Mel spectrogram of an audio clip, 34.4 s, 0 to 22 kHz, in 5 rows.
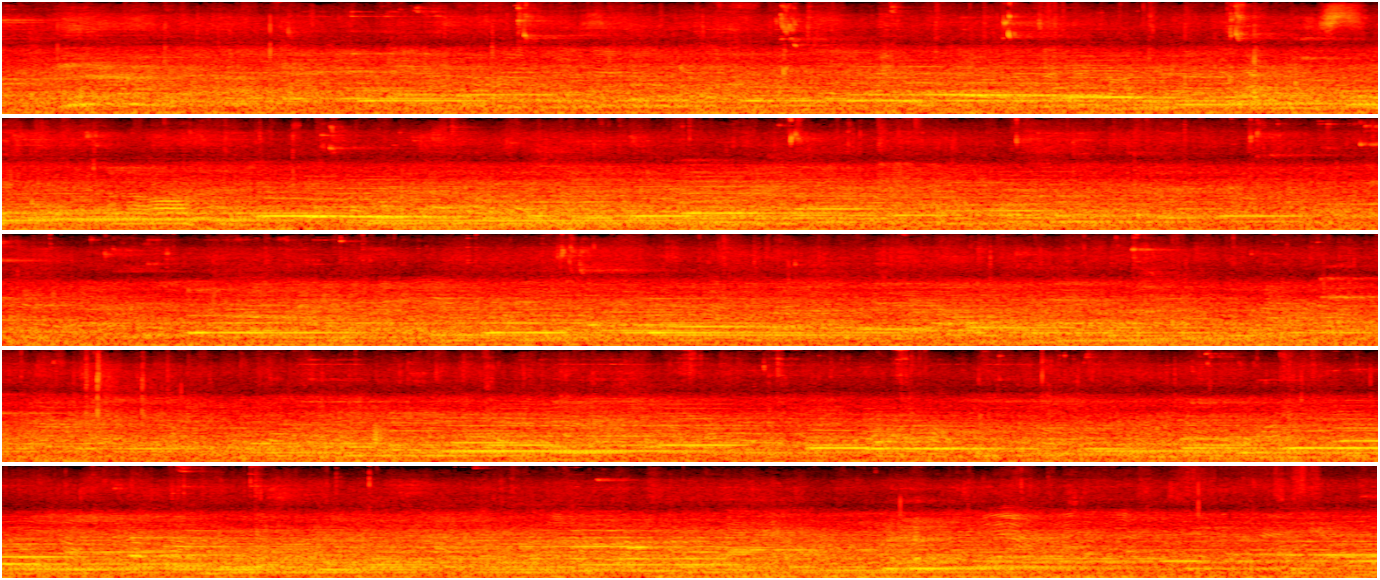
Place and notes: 台灣台北市台大醫學院 - in the hospital
In the hospital, Piano Performance, (Sound and Taiwan -Taiwan SoundMap project/SoundMap20121129-2), Binaural recordings, Sony PCM D50 + Soundman OKM II
29 November 2012, 12:05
